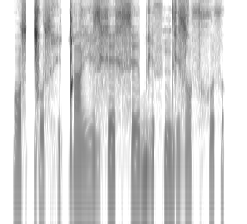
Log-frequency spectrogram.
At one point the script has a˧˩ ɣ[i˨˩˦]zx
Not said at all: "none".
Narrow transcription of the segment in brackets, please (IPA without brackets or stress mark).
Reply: i˧˥˧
